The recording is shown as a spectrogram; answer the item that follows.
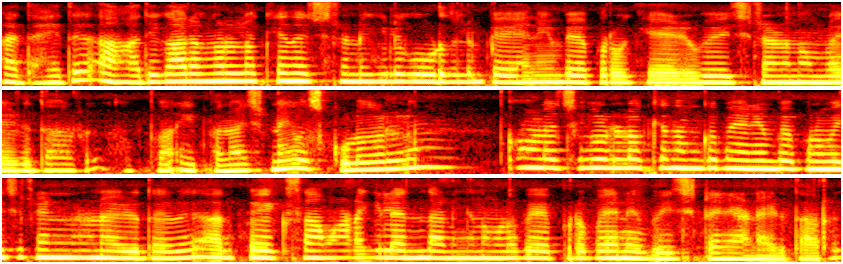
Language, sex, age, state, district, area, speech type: Malayalam, female, 18-30, Kerala, Kozhikode, urban, spontaneous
